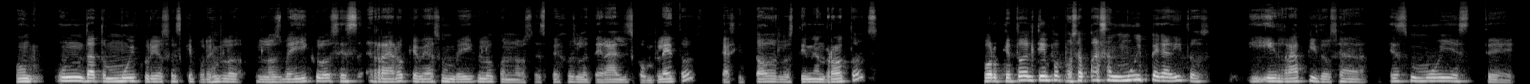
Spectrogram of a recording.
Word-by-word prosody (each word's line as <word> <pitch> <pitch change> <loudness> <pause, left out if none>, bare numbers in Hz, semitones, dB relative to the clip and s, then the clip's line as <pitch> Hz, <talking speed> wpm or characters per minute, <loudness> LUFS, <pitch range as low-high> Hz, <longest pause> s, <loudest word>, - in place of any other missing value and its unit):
Un 140 0 +1
un 165 0 +6
dato 150 -1 +2
muy 150 +3 +4
curioso 130 -2 -3
es 130 - -7
que, - - -6
por 110 - -11
ejemplo, 125 -1 -2
los 115 -1 -3
vehículos 145 +5 -1
es 145 0 +1
raro 140 +1 -1
que 150 -1 -2
veas 125 +2 -3
un 135 -3 0
vehículo 125 +2 -2
con 115 -3 -5
los 110 +1 -10
espejos 115 +2 -9
laterales 110 0 -4
completos, 125 +7 -2
casi - - -9
todos 125 -1 -1
los 115 +1 -7
tienen 125 -1 0
rotos. 135 - 0 1.2
Porque 155 -1 +4
todo 195 +6 +5
el 185 -1 +3
tiempo, 195 0 +5
o 155 - +1
sea, 180 +5 +3
pasan 195 -1 +3
muy 195 +4 +6
pegaditos 175 -7 +1 0.3
y 75 - -1
y - - +3
rápido, 140 -1 -1
o - - -6
sea, 120 -3 -6 0.2
es 150 +1 -5
muy, 155 0 +1
este 115 - -7
140 Hz, 170 wpm, -20 LUFS, 120-155 Hz, 1.2 s, un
